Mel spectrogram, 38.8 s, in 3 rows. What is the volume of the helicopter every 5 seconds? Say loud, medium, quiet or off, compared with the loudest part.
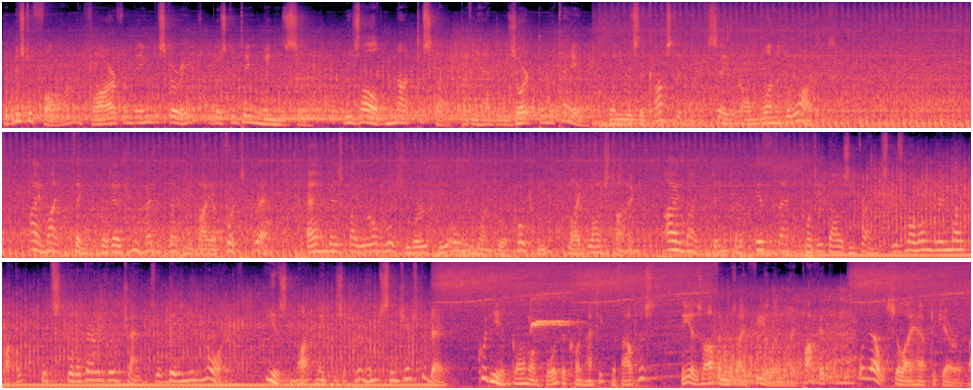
loud, loud, loud, loud, loud, medium, medium, loud.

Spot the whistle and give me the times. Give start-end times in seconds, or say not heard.
32.9-33.4.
